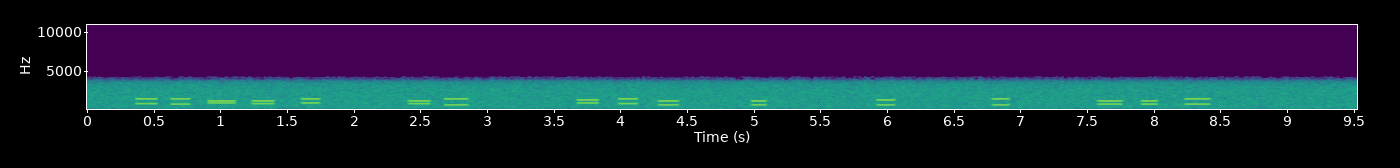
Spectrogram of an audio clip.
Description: DTMF, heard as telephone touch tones, dialled by hand, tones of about 150 ms, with phone line noise. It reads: 96*7# 73 091 1 2 3 446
